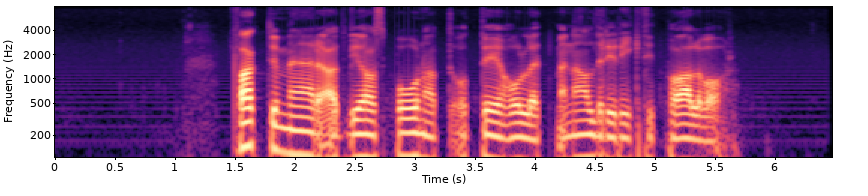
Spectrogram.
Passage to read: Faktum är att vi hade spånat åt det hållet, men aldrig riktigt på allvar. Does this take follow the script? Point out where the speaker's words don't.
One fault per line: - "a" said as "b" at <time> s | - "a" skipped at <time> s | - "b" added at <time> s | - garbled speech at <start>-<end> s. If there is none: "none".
- "hade" said as "har" at 2.6 s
